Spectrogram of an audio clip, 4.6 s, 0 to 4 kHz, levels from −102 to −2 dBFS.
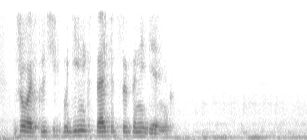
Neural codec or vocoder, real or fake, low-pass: codec, 24 kHz, 1.2 kbps, DualCodec; fake; 3.6 kHz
